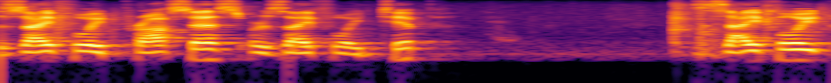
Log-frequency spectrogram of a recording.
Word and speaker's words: xiphoid: process or xiphoid tip xiphoid pronounced with a z spelled with an X considered part of your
